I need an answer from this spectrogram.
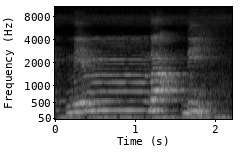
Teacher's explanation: Ya, kalau nun sukun dan tanwin itu bertemu dengan huruf ba, maka hukum bacaannya adalah iklab. Kemudian cara membacanya adalah dengan cara membalik suara huruf nun sukun dan tanwin itu menjadi huruf mim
